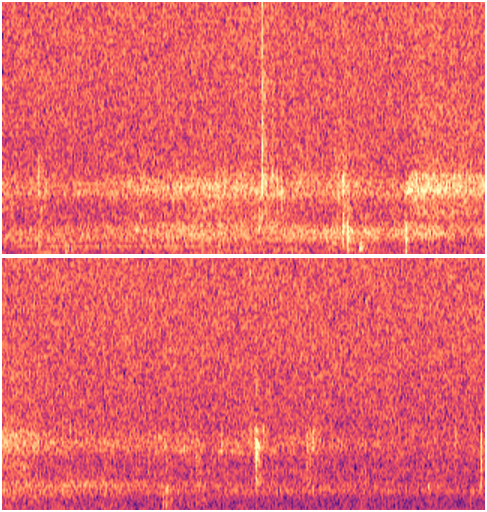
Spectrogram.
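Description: Quiet sip and swallows of lager from a glass tankard, then faint mouth and lip sounds while it is tasted, with a few small clicks, over a steady low hum.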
